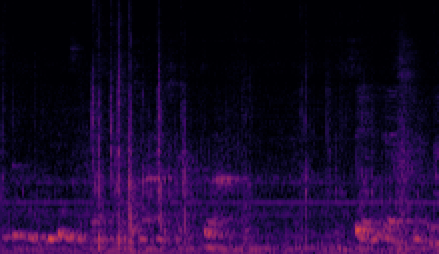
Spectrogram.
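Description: A few clicks and scrapes as a spatula scoops whipped topping out of a plastic mixing bowl, with most of the clicks about a second in. A faint voice carries on in the background.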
